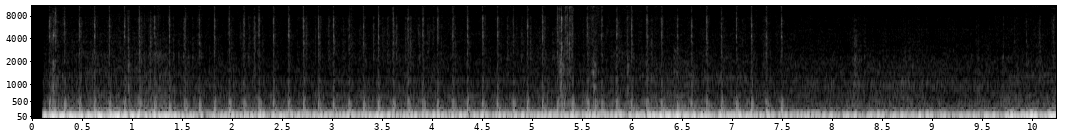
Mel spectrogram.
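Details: 1993 Chevrolet C1500 with code 54: rough, choppy idle stutter that stalls, with sensors already ruled out. The pulled spark plugs were worn and debris came from the fuel filter.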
